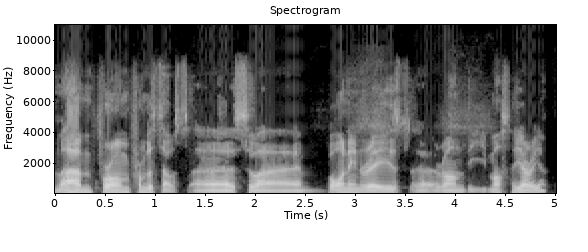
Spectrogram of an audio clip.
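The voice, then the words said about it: French-accented English. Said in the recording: “your your French ... sometimes they won't understand the accent”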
